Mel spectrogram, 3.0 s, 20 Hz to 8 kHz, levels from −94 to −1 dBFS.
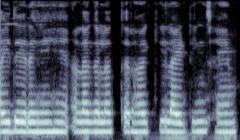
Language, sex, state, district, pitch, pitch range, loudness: Hindi, female, Punjab, Pathankot, 200 Hz, 200-205 Hz, -14 LUFS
